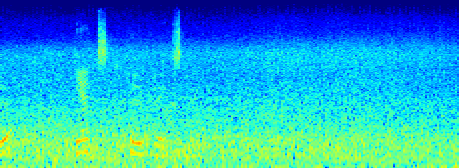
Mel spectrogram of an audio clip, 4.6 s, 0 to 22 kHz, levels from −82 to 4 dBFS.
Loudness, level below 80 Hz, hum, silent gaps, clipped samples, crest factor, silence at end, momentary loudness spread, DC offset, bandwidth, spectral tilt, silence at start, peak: -27 LUFS; -42 dBFS; none; none; under 0.1%; 16 dB; 0 s; 5 LU; under 0.1%; over 20 kHz; -3.5 dB/octave; 0 s; -10 dBFS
